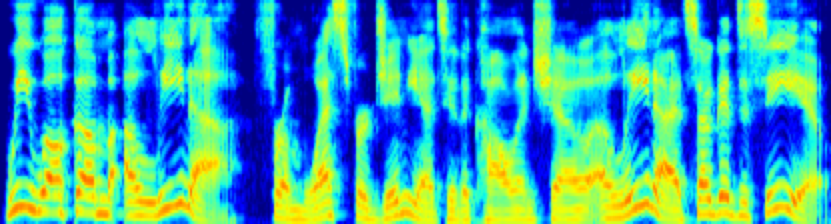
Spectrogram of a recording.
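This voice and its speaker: A man's voice: a little high, sing-song, moderate pace. A man hosting a call-in podcast, joking with his guest and laughing easily, then reading a post aloud. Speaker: podcast host.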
